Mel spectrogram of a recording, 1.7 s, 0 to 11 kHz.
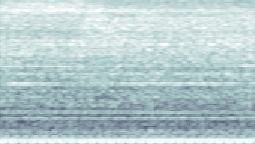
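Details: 2006 Toyota Sienna 3.3 L, test start after alternator and starter replacement on a high-mileage engine: smooth, steady idle with an even low pulse and no knocks or belt squeals; normal, healthy idle.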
